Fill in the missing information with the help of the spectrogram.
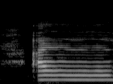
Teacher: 그래서 뭐 알 해보시면 알 발음해보시면은 알 하실 때 어때요? 혀 양쪽으로 기류가 새서 나오죠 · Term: 유음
